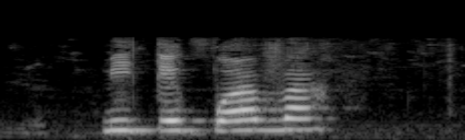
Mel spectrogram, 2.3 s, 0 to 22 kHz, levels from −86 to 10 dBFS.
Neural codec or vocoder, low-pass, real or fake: none; 7.2 kHz; real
